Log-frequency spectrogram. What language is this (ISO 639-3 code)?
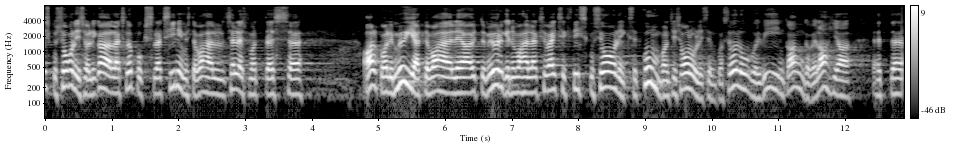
est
